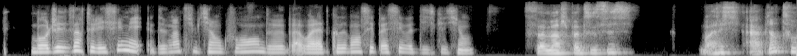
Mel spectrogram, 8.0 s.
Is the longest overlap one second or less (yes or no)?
yes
